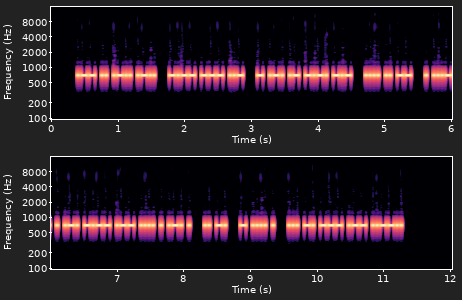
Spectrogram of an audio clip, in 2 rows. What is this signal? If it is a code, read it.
Morse code, heard as a keyed tone, about 37 wpm, 700 Hz. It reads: WILL YOU TRACK HIM EVERYWHERE IN THE SNOW?
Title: Sentences from Top 1600 Words 40wpm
